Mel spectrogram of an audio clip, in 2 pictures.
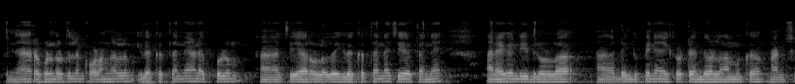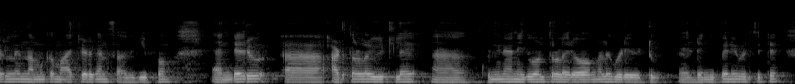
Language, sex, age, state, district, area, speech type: Malayalam, male, 18-30, Kerala, Pathanamthitta, rural, spontaneous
